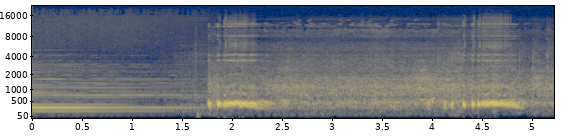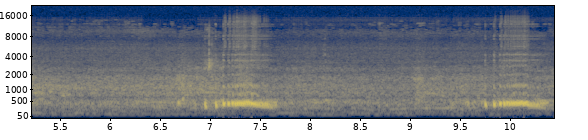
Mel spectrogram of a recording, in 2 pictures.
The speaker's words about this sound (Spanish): Paloma doméstica o paloma bravía, de nombre científico Columba livia, pertenece al orden de los columbiformes y a la familia Columbidae. La paloma bravía es un ave de 30 a 36 centímetros de largo, rechoncha, con la cabeza pequeña, patas cortas.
